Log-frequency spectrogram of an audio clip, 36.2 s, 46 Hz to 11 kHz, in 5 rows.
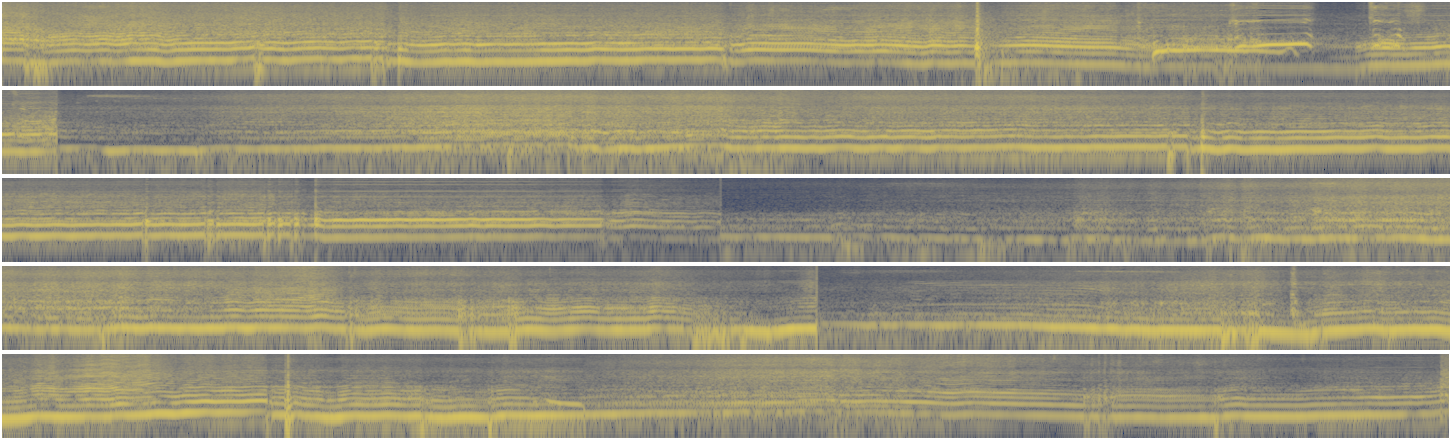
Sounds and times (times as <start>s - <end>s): Car passing by: 3.0s - 14.5s, 18.6s - 25.7s, 31.7s - 36.1s.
